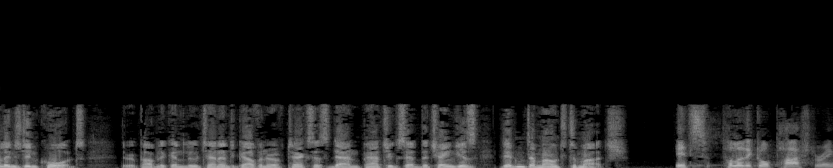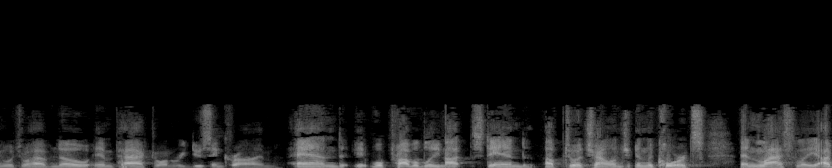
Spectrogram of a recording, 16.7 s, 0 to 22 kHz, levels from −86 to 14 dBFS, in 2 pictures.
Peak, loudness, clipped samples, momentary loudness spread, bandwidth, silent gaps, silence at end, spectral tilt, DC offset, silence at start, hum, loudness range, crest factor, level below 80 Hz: -8 dBFS; -25 LUFS; under 0.1%; 11 LU; 8.8 kHz; none; 0 s; -5.5 dB/octave; under 0.1%; 0 s; none; 4 LU; 16 dB; -52 dBFS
